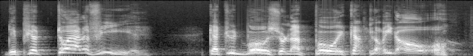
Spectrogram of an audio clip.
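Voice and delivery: high, loud jeering yell; crowd shouting. Acted. Crowd in the hall yelling at the girl, loud jeering. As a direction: heckle her like a greedy mob. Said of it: "Mais les voilà qui crient".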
